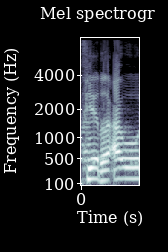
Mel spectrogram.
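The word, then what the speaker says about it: فرعون: Teman-teman bacanya banyak wa jaa fir'au, fir'au, bukan fir. Wa jaa fir'aun wa man qablahu wal mu'tafikatu bil khati'ah.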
